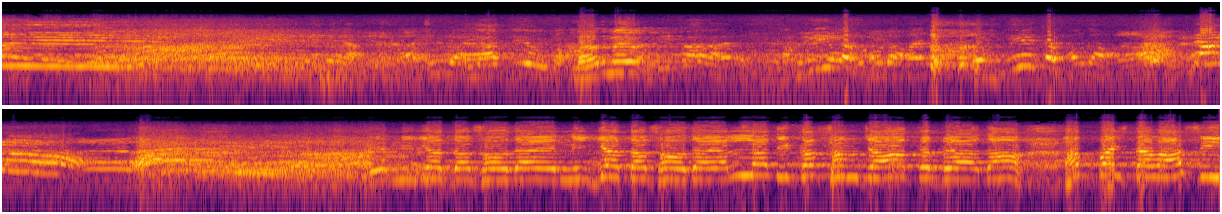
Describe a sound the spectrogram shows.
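A man speaks forcefully and with passion through a microphone.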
